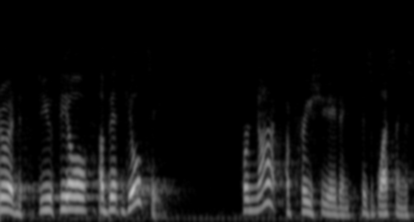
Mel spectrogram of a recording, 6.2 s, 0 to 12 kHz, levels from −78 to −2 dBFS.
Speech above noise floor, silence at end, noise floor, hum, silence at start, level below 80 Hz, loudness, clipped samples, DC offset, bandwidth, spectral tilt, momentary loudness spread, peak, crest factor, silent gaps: 36 dB; 0.1 s; -68 dBFS; none; 0 s; -68 dBFS; -32 LUFS; under 0.1%; under 0.1%; 5.8 kHz; -11 dB/octave; 16 LU; -14 dBFS; 20 dB; none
